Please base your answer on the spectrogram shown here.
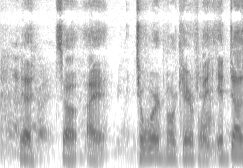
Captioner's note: laughter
